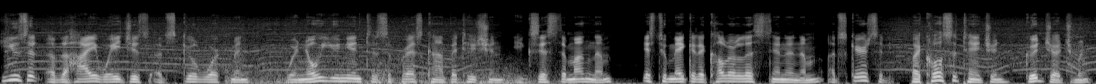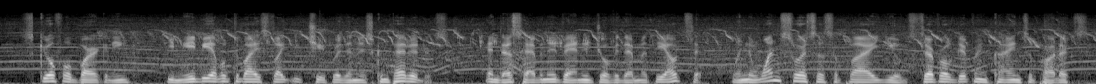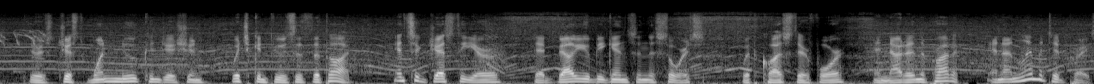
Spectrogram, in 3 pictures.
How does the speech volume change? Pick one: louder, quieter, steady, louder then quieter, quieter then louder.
steady.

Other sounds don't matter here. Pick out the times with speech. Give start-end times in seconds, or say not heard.
0.0-32.8.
